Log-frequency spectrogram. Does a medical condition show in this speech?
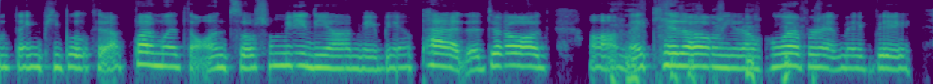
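Yes: ALS; atypical case.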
